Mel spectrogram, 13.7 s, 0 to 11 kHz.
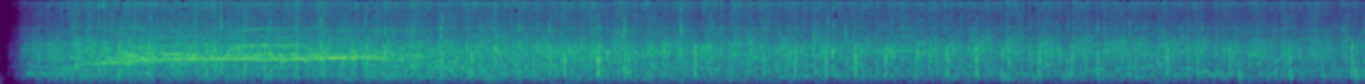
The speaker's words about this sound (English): That's a long clap. Holy cow. That's like, that was like full almost 20 seconds of clapping. That's crazy.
